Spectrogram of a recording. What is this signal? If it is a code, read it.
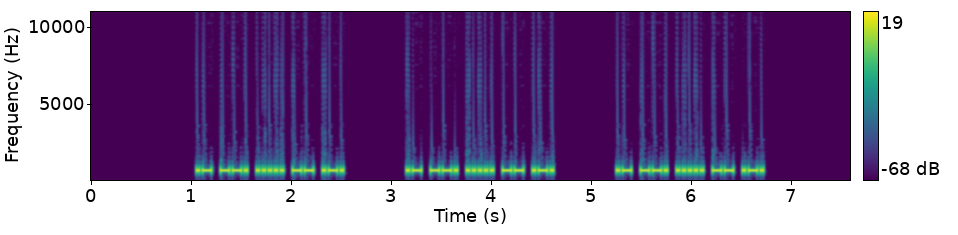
Morse code, heard as a keyed tone, about 40 wpm, 700 Hz. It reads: AG5MR AG5MR AG5MR
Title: USA Call Signs - 5 Characters - Repeated 3x - 40wpm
